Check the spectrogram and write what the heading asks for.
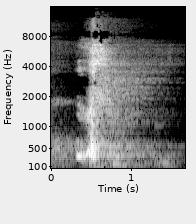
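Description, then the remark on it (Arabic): A single sharp sneeze bursts out, a quick explosive snap that fades into a brief breathy tail, with no talking over it. “رحمك الله”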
